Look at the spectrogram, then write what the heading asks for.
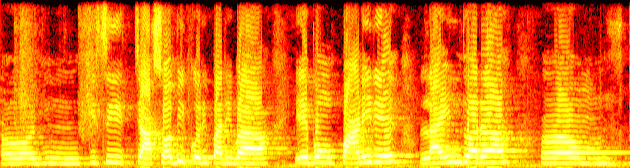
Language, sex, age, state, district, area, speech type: Odia, female, 18-30, Odisha, Balangir, urban, spontaneous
